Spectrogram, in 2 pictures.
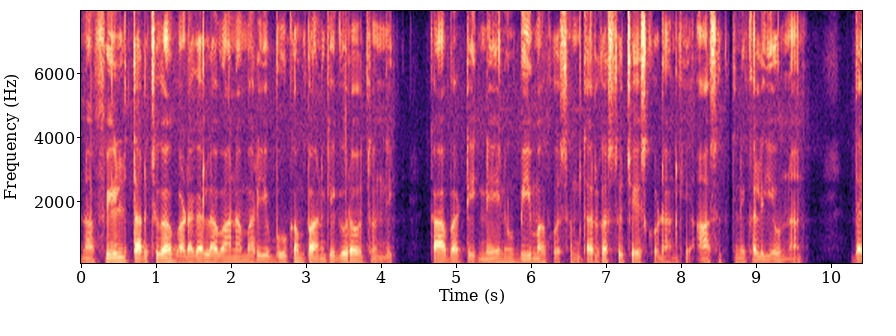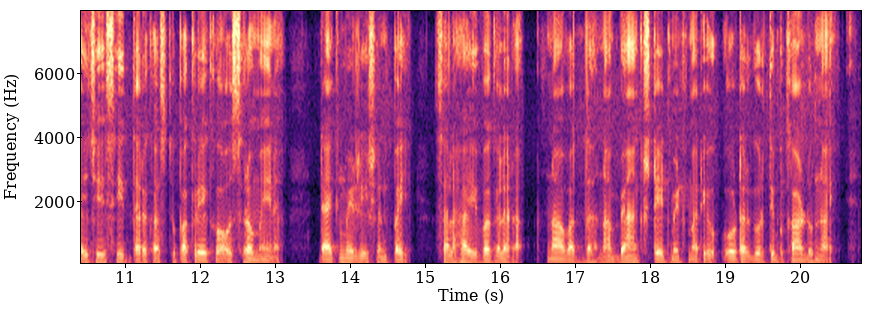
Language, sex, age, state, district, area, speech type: Telugu, male, 30-45, Telangana, Adilabad, rural, read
